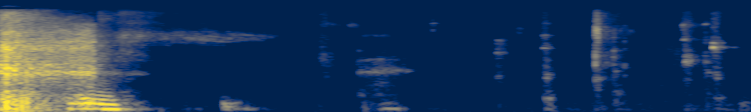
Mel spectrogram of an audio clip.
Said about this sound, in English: No, my keyboard was clicking.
